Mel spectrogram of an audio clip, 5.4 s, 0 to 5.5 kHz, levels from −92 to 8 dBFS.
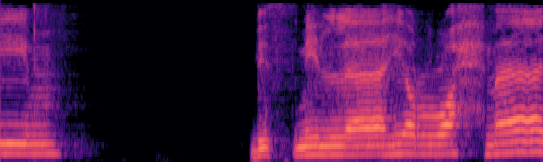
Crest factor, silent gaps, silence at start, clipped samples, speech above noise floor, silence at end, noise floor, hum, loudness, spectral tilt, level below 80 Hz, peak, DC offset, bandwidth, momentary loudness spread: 14 dB; 1.13-1.18 s, 1.30-1.53 s, 1.78-2.49 s; 0 s; under 0.1%; over 67 dB; 0 s; under -90 dBFS; none; -24 LUFS; -8 dB/octave; -66 dBFS; -12 dBFS; under 0.1%; 5.2 kHz; 9 LU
